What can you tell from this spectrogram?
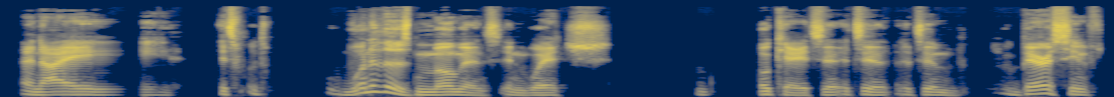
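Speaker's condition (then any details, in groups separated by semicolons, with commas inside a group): Stuttering; audible stuttering during interviews, noticed by listeners; repeated sounds, repeated words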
